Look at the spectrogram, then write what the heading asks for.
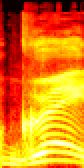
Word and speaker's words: Gray: Oh, Gray, not Gary. I did pronounce that wrong.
